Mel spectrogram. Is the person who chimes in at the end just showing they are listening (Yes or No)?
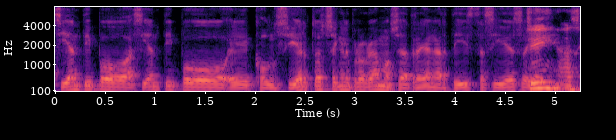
No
